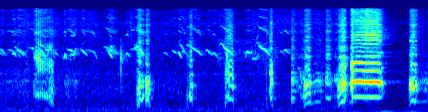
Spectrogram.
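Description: A hen cackles loudly after laying an egg, a run of sharp, rhythmic clucks building to a drawn-out, squawking call near the end, with no talking.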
